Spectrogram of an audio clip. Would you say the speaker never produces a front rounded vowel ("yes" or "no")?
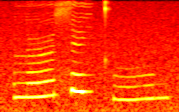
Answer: no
